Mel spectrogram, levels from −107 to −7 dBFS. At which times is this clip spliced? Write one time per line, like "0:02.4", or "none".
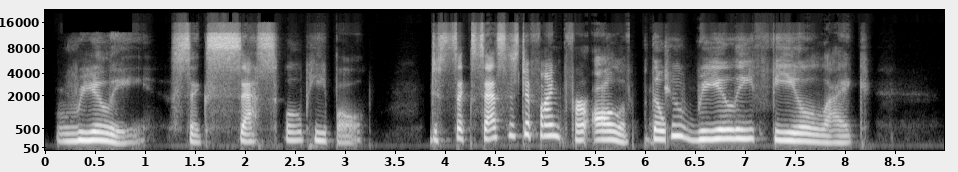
0:03.9
0:05.2
0:05.8
0:06.2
